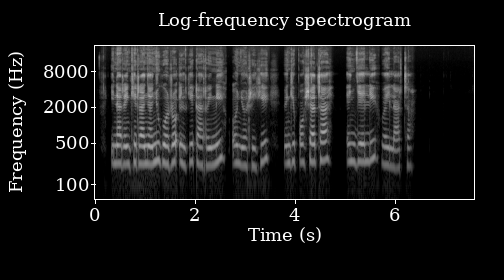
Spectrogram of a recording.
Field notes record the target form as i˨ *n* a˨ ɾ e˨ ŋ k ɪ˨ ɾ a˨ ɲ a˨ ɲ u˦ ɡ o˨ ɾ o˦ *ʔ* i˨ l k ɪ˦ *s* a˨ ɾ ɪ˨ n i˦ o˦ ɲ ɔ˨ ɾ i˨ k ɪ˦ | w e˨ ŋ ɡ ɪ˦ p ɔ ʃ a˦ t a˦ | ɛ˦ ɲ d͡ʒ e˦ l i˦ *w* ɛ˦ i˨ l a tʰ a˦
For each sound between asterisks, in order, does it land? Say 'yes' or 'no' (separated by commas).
yes, yes, no, yes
